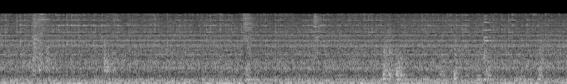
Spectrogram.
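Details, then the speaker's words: Beckett oil burner on a boiler, running after repairing a no-spark fault blamed on a bad transformer: steady even roar, only faint clicks, flame holding; any smoke goes off through the chimney, so it must keep running. "smoke. Keep it running. That smoke will will go off the chimney. You don't want to shut it off cuz it can explode."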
